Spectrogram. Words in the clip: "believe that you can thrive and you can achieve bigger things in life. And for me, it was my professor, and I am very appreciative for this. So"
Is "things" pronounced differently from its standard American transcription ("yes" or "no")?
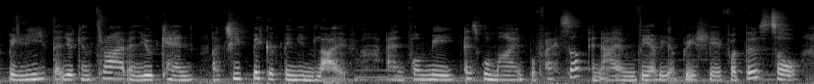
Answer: yes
